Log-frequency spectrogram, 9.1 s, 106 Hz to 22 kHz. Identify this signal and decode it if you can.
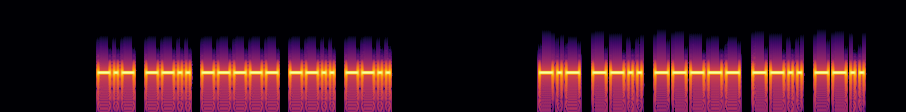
Morse code, heard as a keyed tone, about 29 wpm, 700 Hz. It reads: KZ0ZZ KZ0ZZ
